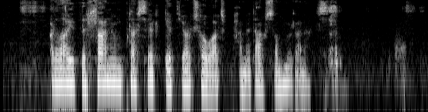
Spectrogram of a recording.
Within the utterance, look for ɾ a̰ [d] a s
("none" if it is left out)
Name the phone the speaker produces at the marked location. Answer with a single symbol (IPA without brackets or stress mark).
n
